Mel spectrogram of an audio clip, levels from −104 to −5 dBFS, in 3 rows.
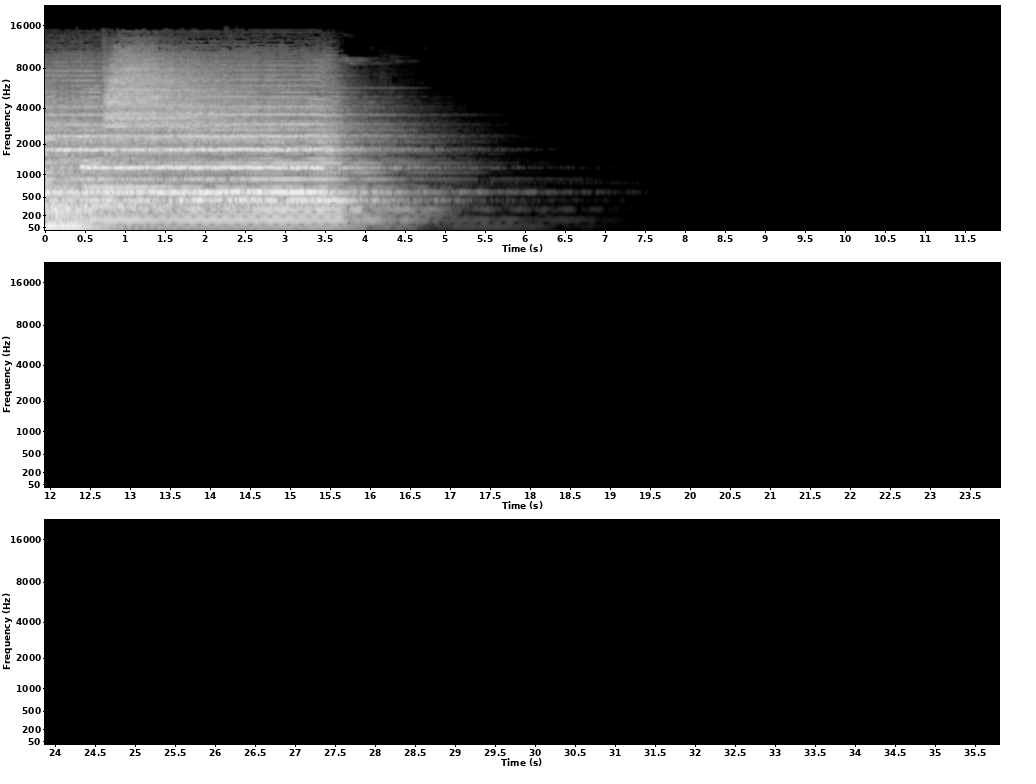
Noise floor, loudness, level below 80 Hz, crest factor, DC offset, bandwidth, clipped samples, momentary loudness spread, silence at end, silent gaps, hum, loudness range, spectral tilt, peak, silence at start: under -90 dBFS; -11 LUFS; -36 dBFS; 20 dB; under 0.1%; 13 kHz; under 0.1%; 8 LU; 31.6 s; none; none; 11 LU; -3.5 dB/octave; 0 dBFS; 0 s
